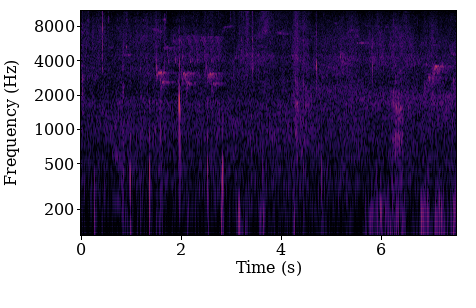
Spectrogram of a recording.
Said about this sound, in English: That was an elderly man jogging past.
